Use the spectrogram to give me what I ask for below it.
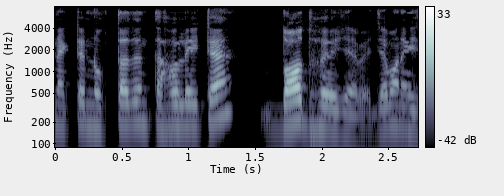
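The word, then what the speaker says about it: ضاد: আচ্ছা, তারপরে এটার উচ্চারণ হবে বদ। বদ। হ্যাঁ, তো এটার উচ্চারণ আমরা জিহ্বার গোড়া থেকে করব। বদ, একটু শক্ত করে।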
